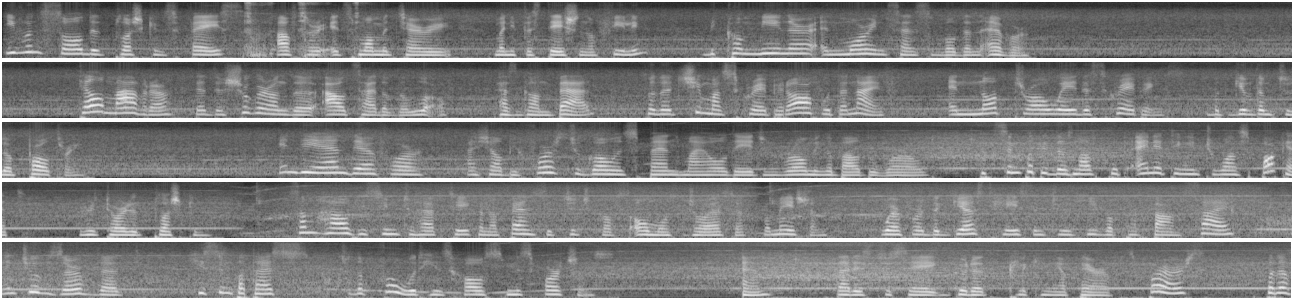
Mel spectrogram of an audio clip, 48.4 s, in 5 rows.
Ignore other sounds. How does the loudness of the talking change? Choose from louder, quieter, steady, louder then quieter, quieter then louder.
steady.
